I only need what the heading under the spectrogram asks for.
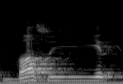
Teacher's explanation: صاد کو موٹا پڑھیں اور یا مدہ ہے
